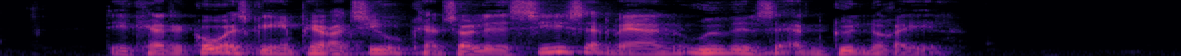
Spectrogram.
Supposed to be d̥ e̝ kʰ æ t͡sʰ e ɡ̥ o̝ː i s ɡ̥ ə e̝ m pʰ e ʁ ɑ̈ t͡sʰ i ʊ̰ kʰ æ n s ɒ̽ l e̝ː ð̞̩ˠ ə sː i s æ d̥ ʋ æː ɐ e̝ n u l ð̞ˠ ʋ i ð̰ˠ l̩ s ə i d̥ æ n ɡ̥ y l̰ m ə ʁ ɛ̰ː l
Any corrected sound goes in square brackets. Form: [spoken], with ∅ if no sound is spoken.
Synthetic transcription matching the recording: d̥ e̝ kʰ æ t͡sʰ e ɡ̥ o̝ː i s ɡ̥ ə e̝ m pʰ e ʁ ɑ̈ t͡sʰ i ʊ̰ kʰ æ n s ɒ̽ l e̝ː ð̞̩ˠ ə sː [iː] s æ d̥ ʋ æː ɐ e̝ n u [∅] ð̞ˠ ʋ i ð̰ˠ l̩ s ə [æ] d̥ [e] n ɡ̥ y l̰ [n] ə ʁ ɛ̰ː l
